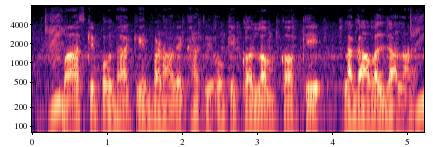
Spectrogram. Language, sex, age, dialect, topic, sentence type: Bhojpuri, male, 18-24, Northern, agriculture, statement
